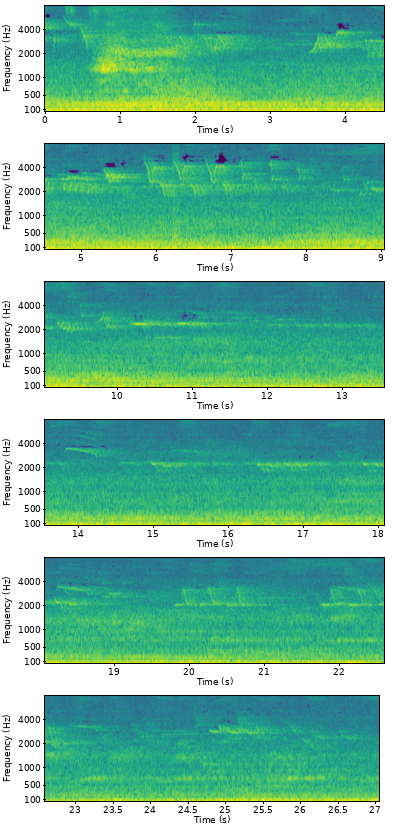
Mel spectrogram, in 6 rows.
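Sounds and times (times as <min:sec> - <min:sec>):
steady low rumble: 0:00.1 - 0:04.7
birds chirping: 0:00.2 - 0:05.0.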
